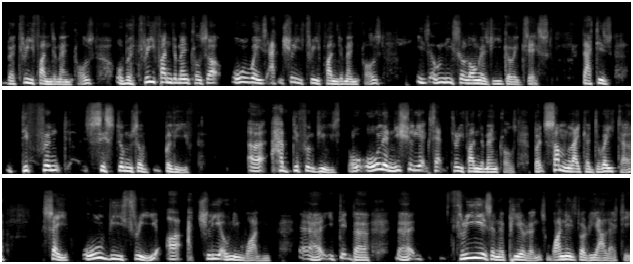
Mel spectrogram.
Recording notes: In a Zoom meeting with Sri Ramana Center, Houston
